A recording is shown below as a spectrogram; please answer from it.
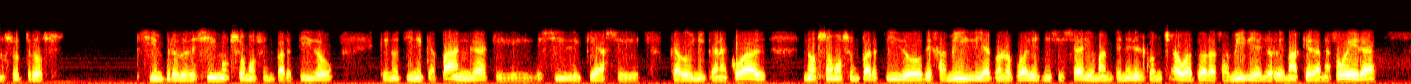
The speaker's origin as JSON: {"language": "Spanish", "country": "Argentina", "said": "Yo soy argentino, mayor de edad, no soy inhabilitado. Vivo en la provincia."}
